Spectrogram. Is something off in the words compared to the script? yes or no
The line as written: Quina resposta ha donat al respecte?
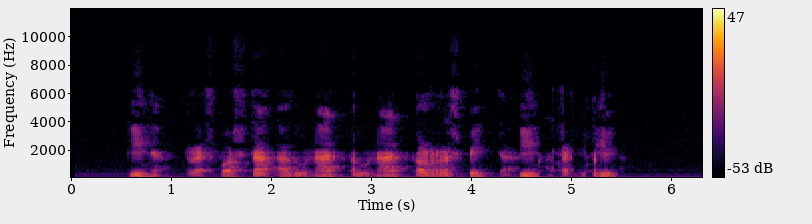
yes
